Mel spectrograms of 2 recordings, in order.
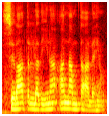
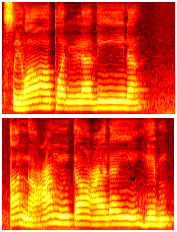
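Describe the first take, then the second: First: Quick spoken "सिरातल लज़ीना अनअमत अलैहिम"; d for dh in "लज़ीना", no ayn in "अनअमत"; common mistake. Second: Slow chanted "सिरातल लज़ीना अनअमत अलैहिम"; correct recitation. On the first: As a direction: say "अनअमत" as "annamta", unchanted. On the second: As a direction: sound the ayn in "अनअमत". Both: Shown as a demonstration. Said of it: "ये गलत है".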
